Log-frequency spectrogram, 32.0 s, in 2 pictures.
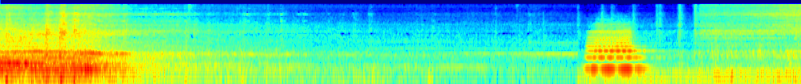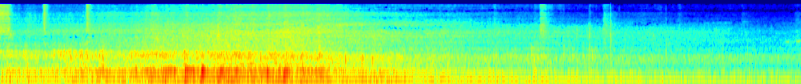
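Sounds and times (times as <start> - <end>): train horn blast: 0.0 - 2.6, 8.6 - 13.4
rail car running past: 0.0 - 32.0.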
